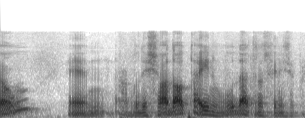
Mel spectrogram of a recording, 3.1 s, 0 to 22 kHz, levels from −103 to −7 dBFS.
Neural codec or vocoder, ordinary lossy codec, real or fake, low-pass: none; none; real; 7.2 kHz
